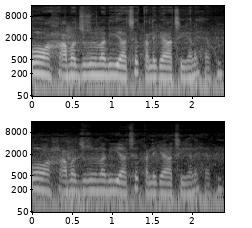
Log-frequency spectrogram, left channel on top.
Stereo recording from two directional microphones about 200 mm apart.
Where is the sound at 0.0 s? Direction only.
30° left (ahead or behind).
